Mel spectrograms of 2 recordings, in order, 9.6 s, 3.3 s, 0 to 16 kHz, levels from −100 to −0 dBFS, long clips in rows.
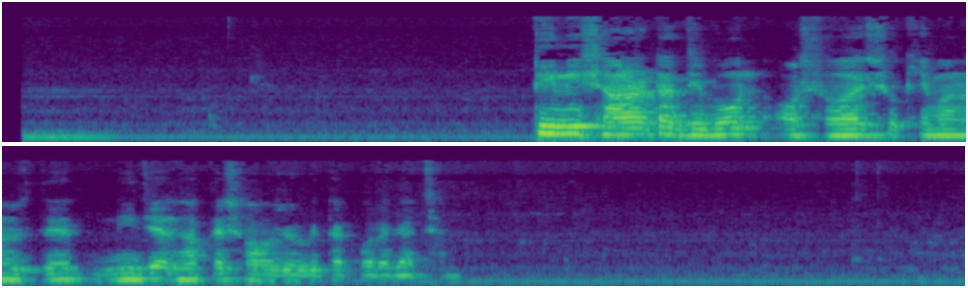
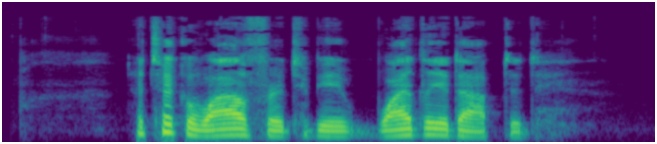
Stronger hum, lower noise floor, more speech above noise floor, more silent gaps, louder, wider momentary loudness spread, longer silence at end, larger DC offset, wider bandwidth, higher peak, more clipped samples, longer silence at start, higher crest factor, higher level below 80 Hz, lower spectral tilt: neither; second, -59 dBFS vs -69 dBFS; second, 34 dB vs 47 dB; neither; second, -26 LUFS vs -22 LUFS; about the same, 17 LU vs 16 LU; first, 2.55 s vs 0.65 s; neither; about the same, 11.5 kHz vs 11.5 kHz; about the same, -6 dBFS vs -4 dBFS; neither; second, 0.1 s vs 0.65 s; about the same, 22 dB vs 20 dB; first, -54 dBFS vs -60 dBFS; first, -8 dB/octave vs -6 dB/octave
